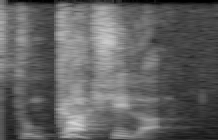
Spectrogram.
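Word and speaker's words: Tunkašila: you pronounce Lakota terrible. I was saying, Tunkashila. She said, it's Tunkashila. Tunkashila. You have to say it that.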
